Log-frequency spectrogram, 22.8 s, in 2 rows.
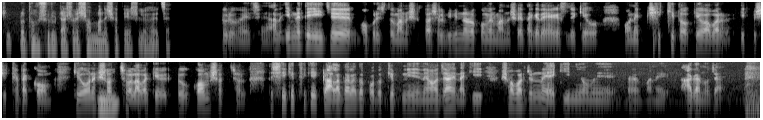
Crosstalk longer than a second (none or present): none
